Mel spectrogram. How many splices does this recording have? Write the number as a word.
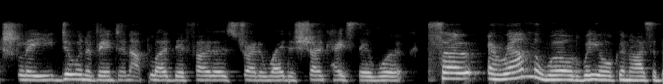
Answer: one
